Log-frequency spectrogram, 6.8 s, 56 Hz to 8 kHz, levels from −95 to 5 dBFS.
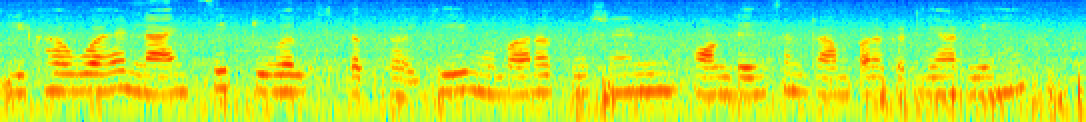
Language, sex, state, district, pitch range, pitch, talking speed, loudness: Hindi, female, Bihar, Katihar, 175-200 Hz, 185 Hz, 140 wpm, -19 LUFS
